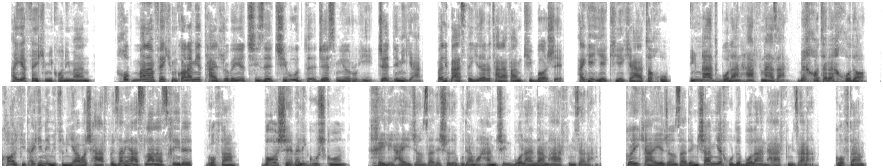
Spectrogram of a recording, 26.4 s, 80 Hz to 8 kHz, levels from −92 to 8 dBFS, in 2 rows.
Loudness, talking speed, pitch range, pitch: -23 LUFS, 165 wpm, 95-140 Hz, 120 Hz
